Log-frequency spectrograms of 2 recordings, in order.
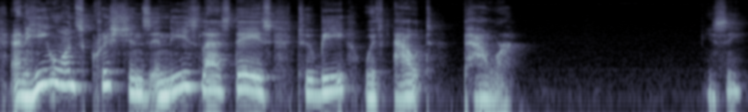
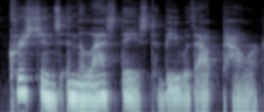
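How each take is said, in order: First: Whispered warning. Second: Said in the usual way. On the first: Acted. Preacher warning the church what Satan wants, whispered. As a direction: breathe it like a secret threat.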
